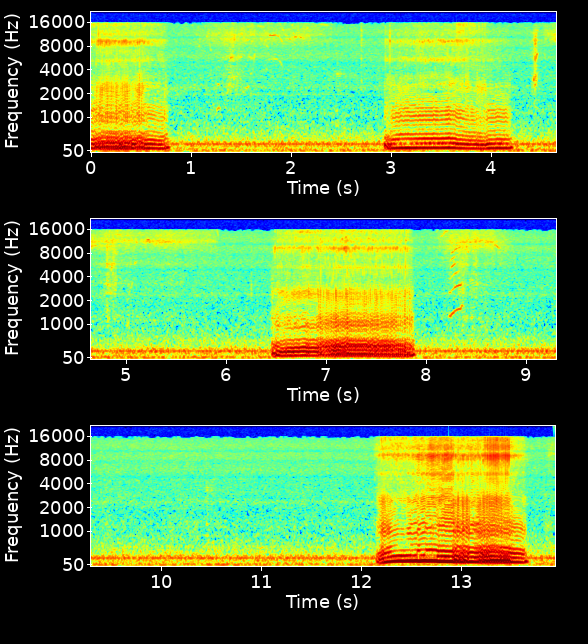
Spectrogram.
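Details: Sleeping domestic cat snoring steadily, low throaty rattling breaths of about one to one and a half seconds, repeating roughly every three to four seconds, with quiet stretches between them and a faint steady hum in the background.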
